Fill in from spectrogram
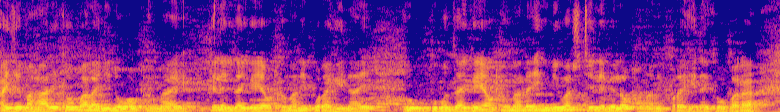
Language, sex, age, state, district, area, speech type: Bodo, male, 30-45, Assam, Udalguri, rural, spontaneous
